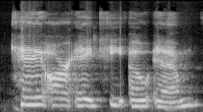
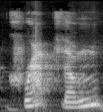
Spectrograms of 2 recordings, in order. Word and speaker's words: kratom: So, when they say, "I just take kratom," which is spelled k r a t o m, not craptom or something else, but kratom, that could mean anything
